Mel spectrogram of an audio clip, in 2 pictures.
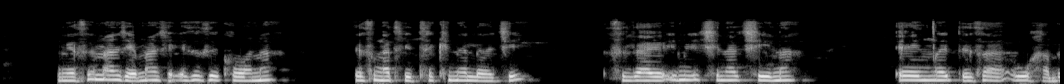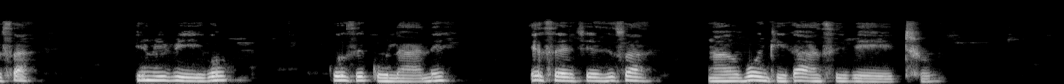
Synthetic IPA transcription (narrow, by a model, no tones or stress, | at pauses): ŋesimand͡ʒʱɛmand͡ʒʱɛesisikʰɔna | esiŋatʰiitʰɛkʰnɔlo̥d͡ʒʱi | silajɔʔimit͡ʃʰʼinat͡ʃʰʼina | ɛŋ͡ǀed̥ʱisauɣuhambʱisa | imiβiɣɔ | ɣuziɡ̥ʱulanɛː | sɛt͡ʃʼend͡zʱiswa | ŋaβoŋiɣaziβeːtʰu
